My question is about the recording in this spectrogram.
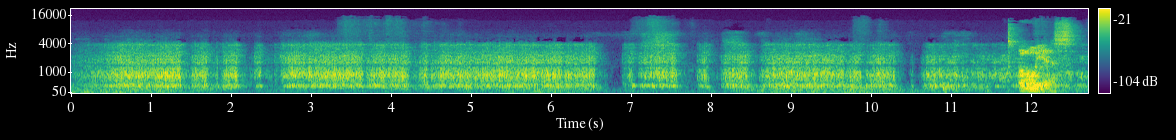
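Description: Weird buzzing noise from a video-call participant's unmuted microphone: a steady, thin, phone-like noise broken by several brief dropouts.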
